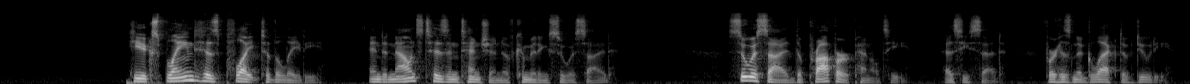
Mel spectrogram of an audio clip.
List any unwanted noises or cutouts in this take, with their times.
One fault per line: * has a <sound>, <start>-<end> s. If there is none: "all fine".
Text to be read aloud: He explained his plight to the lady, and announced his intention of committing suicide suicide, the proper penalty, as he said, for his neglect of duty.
all fine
